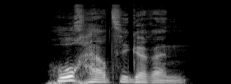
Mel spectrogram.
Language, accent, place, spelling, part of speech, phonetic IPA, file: German, Germany, Berlin, hochherzigeren, adjective, [ˈhoːxˌhɛʁt͡sɪɡəʁən], De-hochherzigeren.ogg
- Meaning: inflection of hochherzig: 1. strong genitive masculine/neuter singular comparative degree 2. weak/mixed genitive/dative all-gender singular comparative degree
